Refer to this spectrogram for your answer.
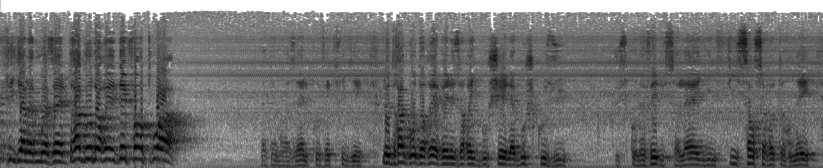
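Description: A man reading a fairy tale aloud in a measured, expressive way, on a roomy cassette recording with a faint hum. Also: mid-range voice. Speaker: storyteller.

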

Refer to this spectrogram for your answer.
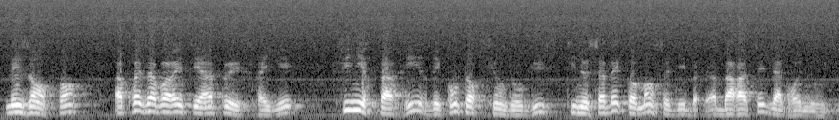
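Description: A man reading a children's story aloud in an expressive storytelling manner, in a tinny phone-like recording. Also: a little high. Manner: animated, unhurried storytelling. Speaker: storybook reader.

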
